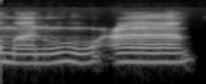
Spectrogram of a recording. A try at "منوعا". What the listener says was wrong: عین صاف کریں، منوعا. عین صاف نہیں ہوا.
